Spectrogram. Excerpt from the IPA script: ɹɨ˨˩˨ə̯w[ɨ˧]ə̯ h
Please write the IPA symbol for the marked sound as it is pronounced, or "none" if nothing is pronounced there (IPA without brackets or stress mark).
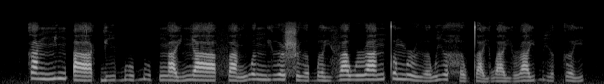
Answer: i˧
